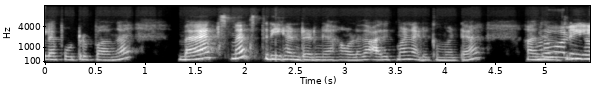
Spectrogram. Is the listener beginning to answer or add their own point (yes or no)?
yes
